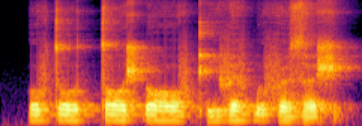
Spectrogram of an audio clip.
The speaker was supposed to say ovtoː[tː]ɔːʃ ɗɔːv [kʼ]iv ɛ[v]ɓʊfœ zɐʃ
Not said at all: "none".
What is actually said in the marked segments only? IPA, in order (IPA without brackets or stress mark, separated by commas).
tː, kʼ, v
